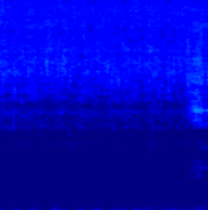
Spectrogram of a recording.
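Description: Seasoned ground meat frying in a pan for cheeseburger hand pies, giving a steady, moderately quiet sizzle with low stirring scrapes and no talking.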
